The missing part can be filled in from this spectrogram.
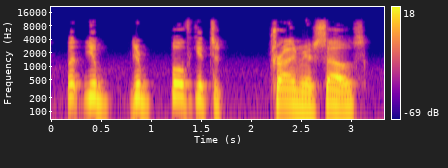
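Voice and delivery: speaking through a yawn. Signing off, the speaker thanks a guest and the audience, yawning. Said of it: "I don't know why I'm yawning".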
